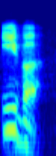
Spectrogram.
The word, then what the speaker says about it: Iva: I Z I'm sorry Eva you pronounce it Eva but it's actually I V a T a l a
